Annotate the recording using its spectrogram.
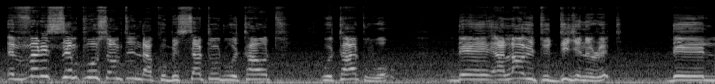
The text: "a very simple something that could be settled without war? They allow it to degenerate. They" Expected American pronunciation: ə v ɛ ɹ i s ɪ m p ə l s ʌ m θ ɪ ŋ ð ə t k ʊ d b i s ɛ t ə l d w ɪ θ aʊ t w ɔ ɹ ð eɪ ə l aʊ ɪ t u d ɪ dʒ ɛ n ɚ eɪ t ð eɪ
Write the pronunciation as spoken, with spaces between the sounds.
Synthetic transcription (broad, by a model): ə v ɛ ɹ i s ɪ m p l s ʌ m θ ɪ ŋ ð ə t k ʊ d b i s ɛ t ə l d w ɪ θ aʊ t w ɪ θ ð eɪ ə l aʊ ɪ t u d ɪ dʒ ɛ n ɚ eɪ t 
